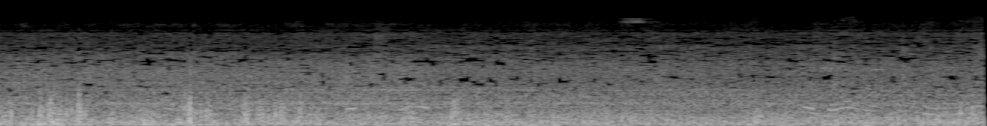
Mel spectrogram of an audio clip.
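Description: Steady, uneven low rumble of wind buffeting a phone microphone, with faint, indistinct voices in the background.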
